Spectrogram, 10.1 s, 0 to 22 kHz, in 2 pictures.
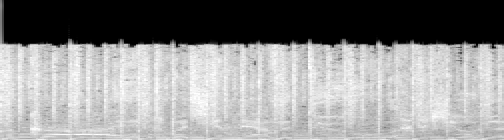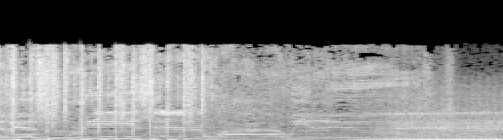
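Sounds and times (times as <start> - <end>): music: 0.0 - 10.0
diesel locomotive engine throbbing: 8.5 - 10.0.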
